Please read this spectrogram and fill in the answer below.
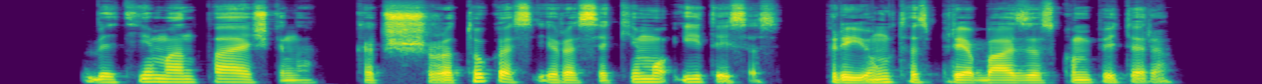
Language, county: Lithuanian, Kaunas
